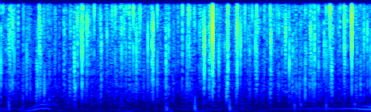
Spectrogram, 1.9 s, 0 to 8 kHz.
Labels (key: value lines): label: biophony, cascading saw
recorder: SoundTrap 600 or HydroMoth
